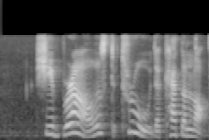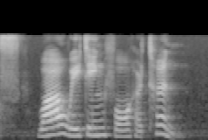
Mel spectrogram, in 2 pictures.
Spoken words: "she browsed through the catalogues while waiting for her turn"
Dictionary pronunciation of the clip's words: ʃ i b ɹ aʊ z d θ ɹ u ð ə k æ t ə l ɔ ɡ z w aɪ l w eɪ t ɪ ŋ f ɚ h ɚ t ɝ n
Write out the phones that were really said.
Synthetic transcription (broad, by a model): ʃ i b ɹ aʊ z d t ɹ u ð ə k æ t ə l ɔ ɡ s w aɪ l w eɪ t ɪ ŋ f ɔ h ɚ t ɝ n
